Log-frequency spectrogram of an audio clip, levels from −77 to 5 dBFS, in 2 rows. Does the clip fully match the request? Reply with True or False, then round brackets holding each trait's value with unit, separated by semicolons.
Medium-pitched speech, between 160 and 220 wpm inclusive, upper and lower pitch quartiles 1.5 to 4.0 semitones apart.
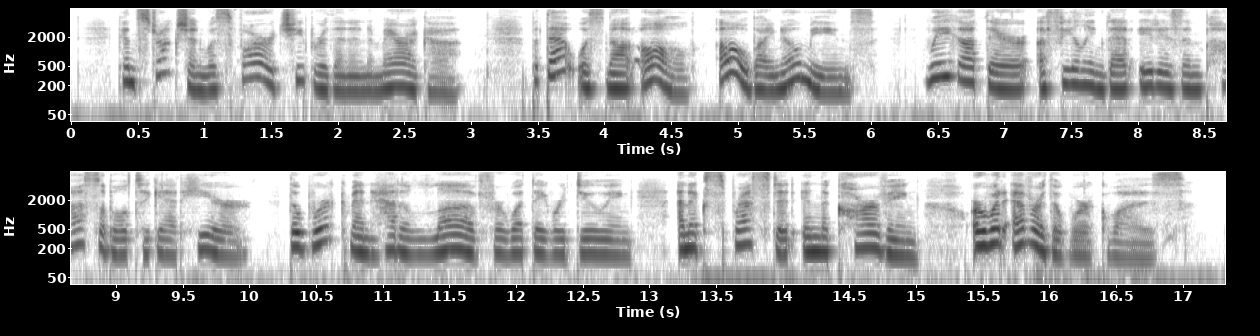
False (175 Hz; 165 wpm; 5.6 semitones)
